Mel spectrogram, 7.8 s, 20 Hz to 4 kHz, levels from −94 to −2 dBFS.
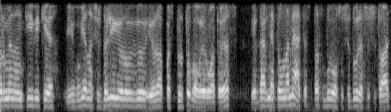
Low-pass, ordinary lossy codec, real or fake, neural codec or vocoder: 3.6 kHz; AAC, 32 kbps; fake; vocoder, 44.1 kHz, 128 mel bands every 256 samples, BigVGAN v2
